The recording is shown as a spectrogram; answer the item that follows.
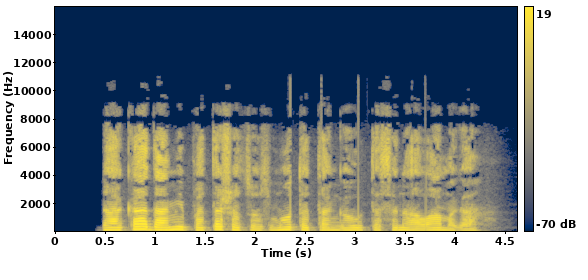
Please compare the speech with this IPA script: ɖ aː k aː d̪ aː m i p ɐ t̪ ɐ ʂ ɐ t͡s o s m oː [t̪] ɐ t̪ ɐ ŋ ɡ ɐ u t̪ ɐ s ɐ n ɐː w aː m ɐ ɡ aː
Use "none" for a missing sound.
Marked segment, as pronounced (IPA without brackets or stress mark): t̪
